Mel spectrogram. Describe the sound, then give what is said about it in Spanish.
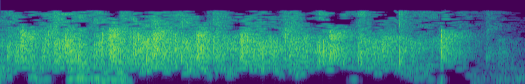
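Audience applause at a live show by a music trio: many hands clap in a thick, continuous patter that stays strong for a few seconds, then thins and fades toward the end. “Qué aplauso fácil, ¿no?”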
